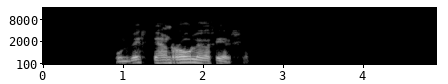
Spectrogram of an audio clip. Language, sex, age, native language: Icelandic, male, 40-49, Icelandic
